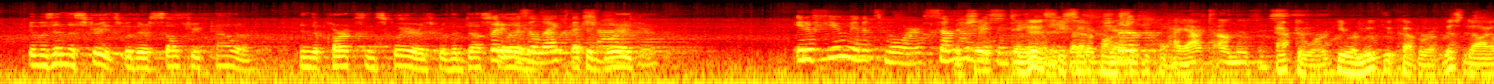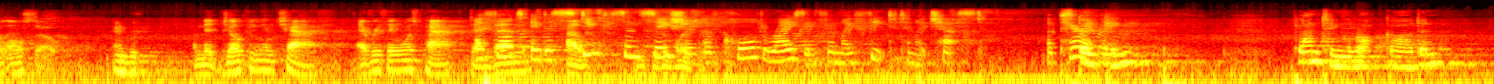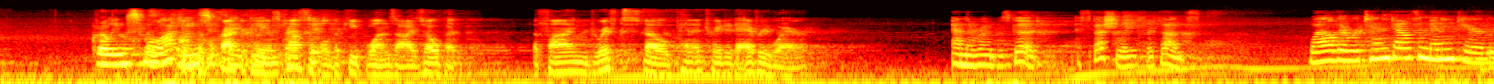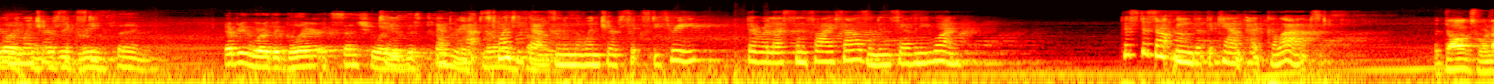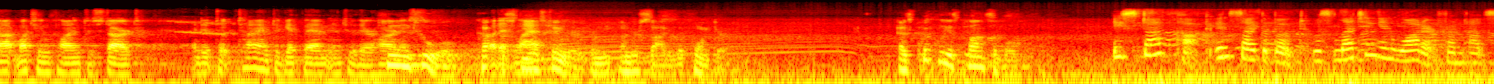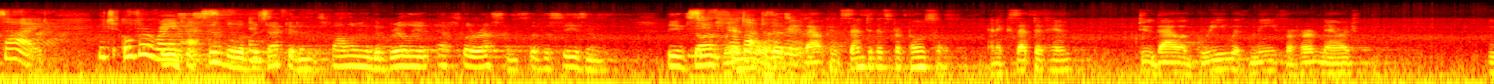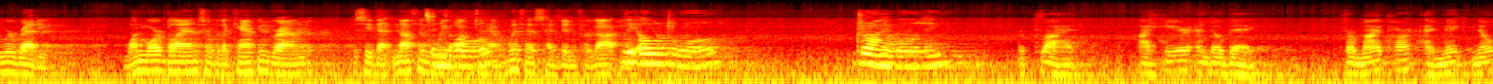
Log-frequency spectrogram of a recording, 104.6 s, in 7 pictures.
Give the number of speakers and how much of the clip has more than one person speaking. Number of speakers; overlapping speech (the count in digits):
8, about 19%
